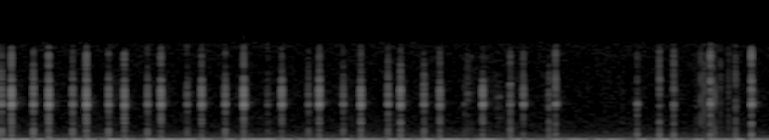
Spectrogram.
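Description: Long fingernails tap rapidly along the steel blade of small kids' scissors with orange and blue plastic handles. The result is a fast, uneven run of sharp, bright ticks over a steady low rumble, with a faint thin ring from the metal between taps.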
